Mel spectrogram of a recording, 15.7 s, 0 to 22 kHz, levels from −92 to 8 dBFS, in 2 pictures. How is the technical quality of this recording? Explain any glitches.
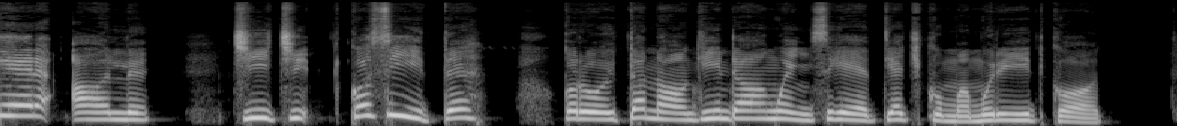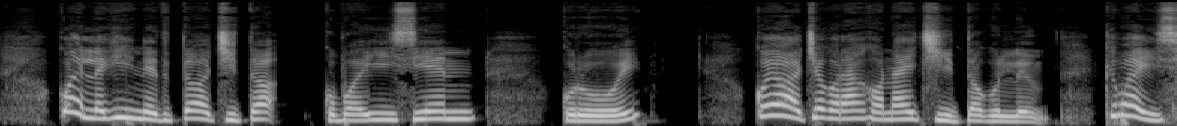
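The technical quality is compromised throughout by generation loss across the whole speech recording. The sound has a swirly, hollow, smeared character, with consonant attacks blurred rather than crisp. That points to audio likely decoded and re-encoded around seven times through a lossy MP3 stage, consistent with 128 kbit/s. Each pass requantises on a shifted frame grid, so noise and spectral holes accumulate. A spectrogram would show patchy, flickering gaps in the upper bands below a ceiling near 20.1 kHz, and the waveform's transients would look softened.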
